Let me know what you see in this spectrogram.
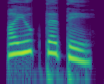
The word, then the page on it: ಅಯುಕ್ತತೆ: kannada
